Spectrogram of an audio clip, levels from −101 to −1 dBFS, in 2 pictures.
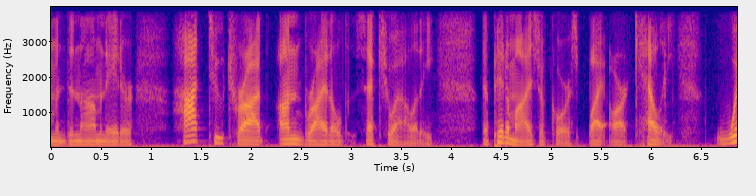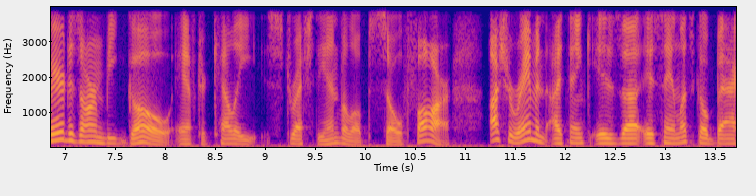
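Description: Speech recorded through a call connection, with nothing technically wrong to report. The audio stops at 4 kHz, which fits a narrowband G.711 mu-law call path working as intended.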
